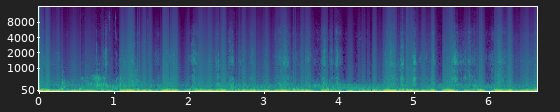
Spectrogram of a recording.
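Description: A cat's fur rubbing and brushing right against the camera microphone while it is petted: a run of short scratchy rustles, several a second, over low bumping.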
